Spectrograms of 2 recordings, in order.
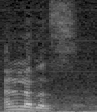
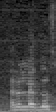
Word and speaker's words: analogous: Next हमारे पास है एनालगस. ANALOGOUS. एनालगस होता है वर्ड, ये हम इसको बोलते हैं एनालोगस. एनालोगस वर्ड की प्रोनाउंसिएशन नहीं है, एनालगस.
